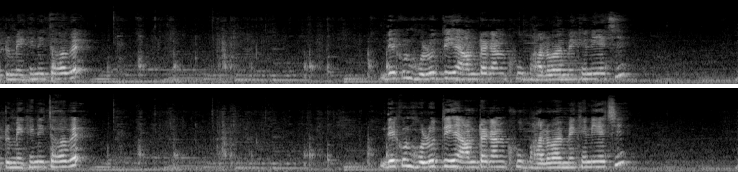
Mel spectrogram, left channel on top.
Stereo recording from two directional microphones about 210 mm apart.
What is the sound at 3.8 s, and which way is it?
A woman's voice, 40° right (ahead or behind).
